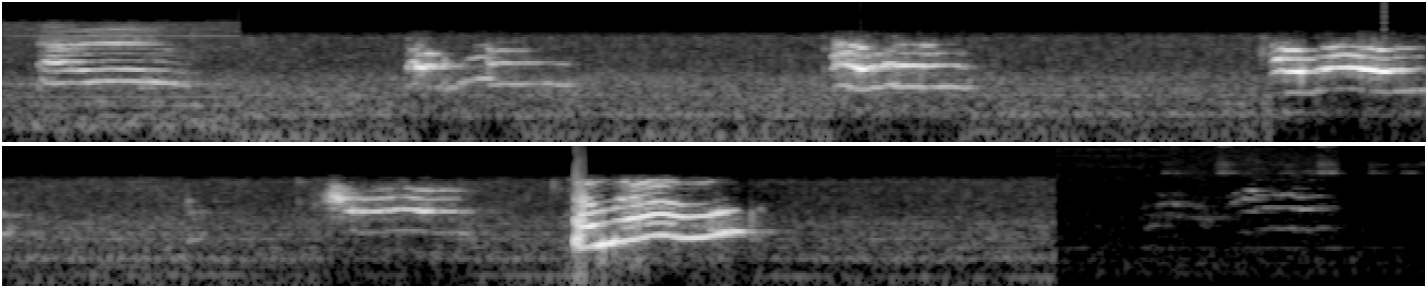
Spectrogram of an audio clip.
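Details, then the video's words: Domestic cat greeting with a series of six separate meows spaced roughly two seconds apart, some wavering and bent in pitch, the last louder and sharply rising, in an otherwise quiet indoor setting. "Cats Saying Hello"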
